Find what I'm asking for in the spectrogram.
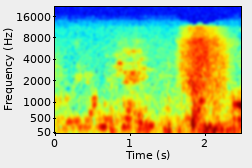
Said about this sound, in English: What's that sound going on? Uh, I was tuning my uh, TV because I wasn't happy with the signal strength I was getting.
